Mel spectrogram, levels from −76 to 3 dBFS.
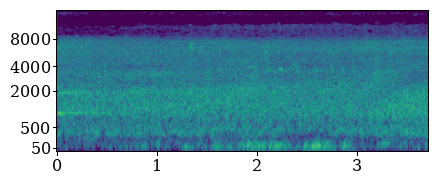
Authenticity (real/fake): fake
